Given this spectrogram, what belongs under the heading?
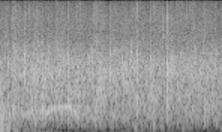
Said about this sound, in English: We've had a great time putting the program together and playing it for tonight, and you've been just such a fabulous audience. So once again, a big round of applause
